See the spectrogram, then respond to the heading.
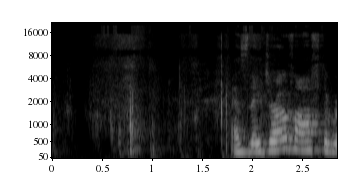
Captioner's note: turns page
